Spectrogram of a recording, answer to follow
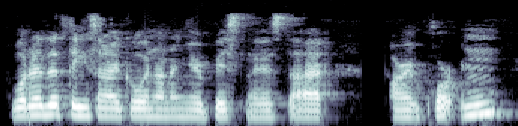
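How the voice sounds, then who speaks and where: A woman's voice: low-pitched, a little fast, mellow. A woman from Peru whose first language is Spanish, a podcast guest chatting in an easygoing way and laughing readily. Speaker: guest, online business manager. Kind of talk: casual interview chat. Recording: dull lo-fi sound.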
